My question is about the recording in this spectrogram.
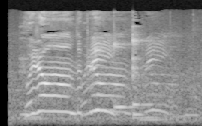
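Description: A high-pitched, child-like voice calling out in three short phrases, each rising and falling in pitch.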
